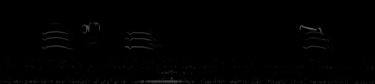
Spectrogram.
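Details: Flying northern lapwing (Vanellus vanellus) calling: three wheezy, downward-bending notes with a sharp squeaky top, spaced unevenly over a few seconds, against a quiet, steady background hiss.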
